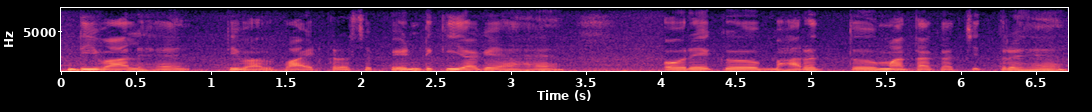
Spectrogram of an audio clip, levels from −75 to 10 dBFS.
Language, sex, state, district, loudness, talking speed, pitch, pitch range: Hindi, male, Madhya Pradesh, Katni, -17 LUFS, 150 wpm, 155 Hz, 145-160 Hz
